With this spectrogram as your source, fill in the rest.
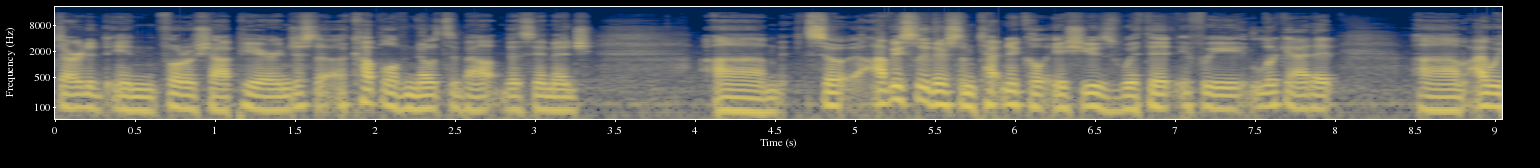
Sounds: Speech

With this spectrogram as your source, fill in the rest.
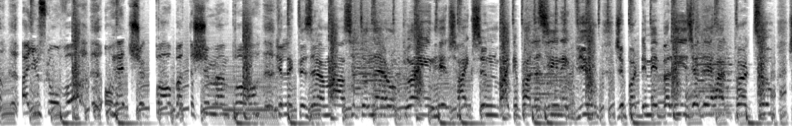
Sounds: Music, Rapping

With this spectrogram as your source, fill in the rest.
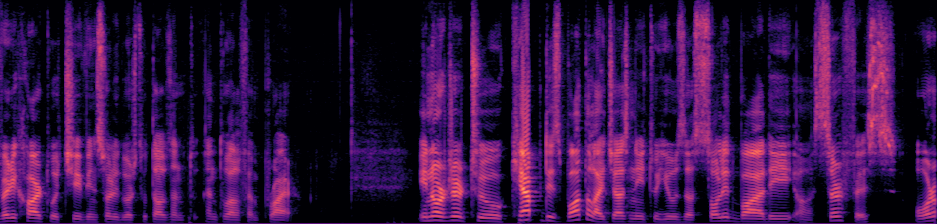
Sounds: Speech

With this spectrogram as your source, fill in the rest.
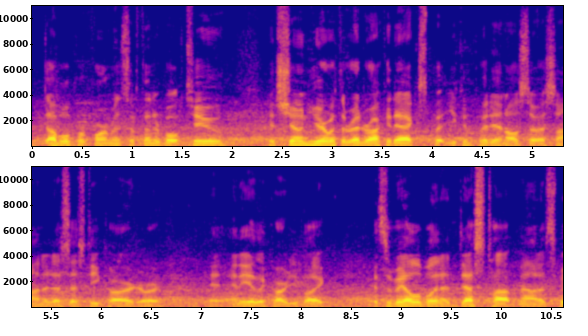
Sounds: Speech

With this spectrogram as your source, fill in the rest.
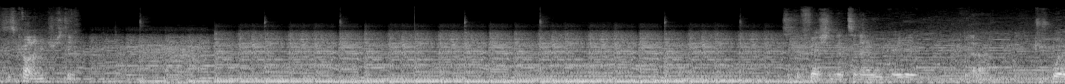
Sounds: Music, Speech, man speaking

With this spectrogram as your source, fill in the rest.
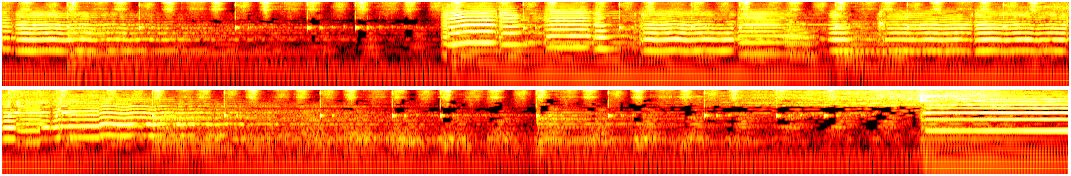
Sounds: Bowed string instrument, Violin

